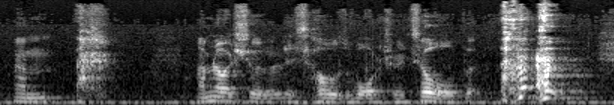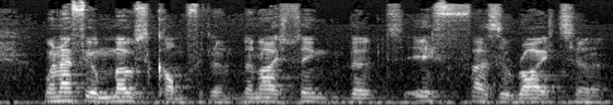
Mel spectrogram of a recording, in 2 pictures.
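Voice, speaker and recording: Deliberate man answering on a panel. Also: mid-range voice, noisy background. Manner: careful, deliberate phrasing with slow emphasis. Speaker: writer on a panel. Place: festival stage before a live audience.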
